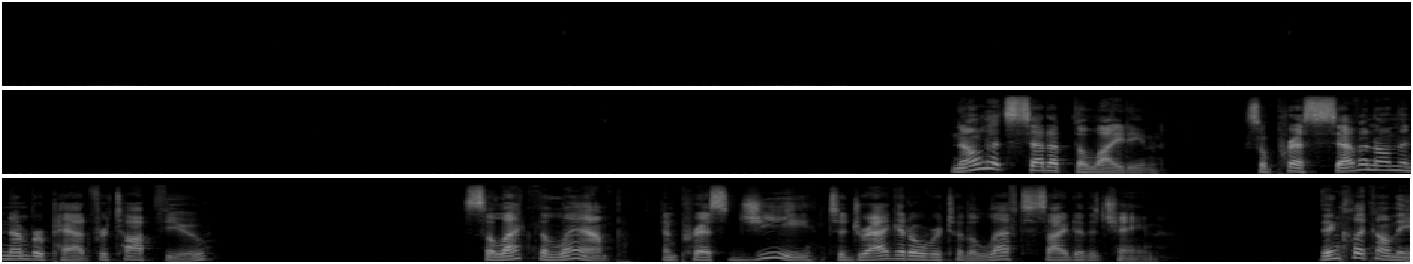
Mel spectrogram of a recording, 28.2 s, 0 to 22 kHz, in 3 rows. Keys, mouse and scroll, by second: 14.1 click, 18.5 KP_7, 21.9 right click, 23.1 g, 25.5 click.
